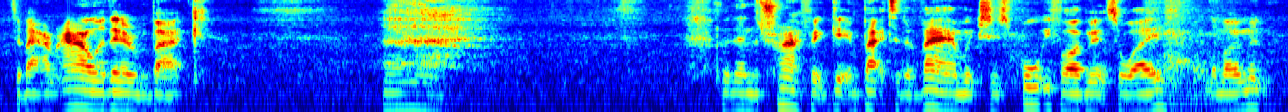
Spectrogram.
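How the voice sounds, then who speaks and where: British male vlogger, mid-pitched, informal video diary delivery, some background noise. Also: fairly even intonation, normal speed, pauses often. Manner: informal, chatty, thinking aloud. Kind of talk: casual video diary, talking while showing the space.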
